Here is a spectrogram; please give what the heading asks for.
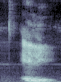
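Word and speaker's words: ele: Vamos a tratar de memorizar que la e final se pronuncia como una i. Eli, ella.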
